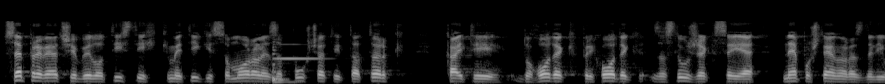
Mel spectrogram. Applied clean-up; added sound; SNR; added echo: classical method Wiener filter.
